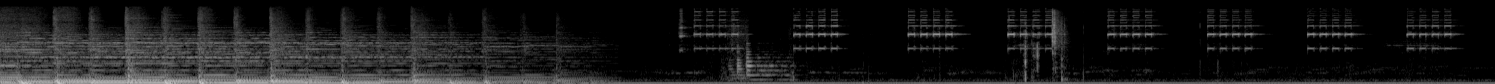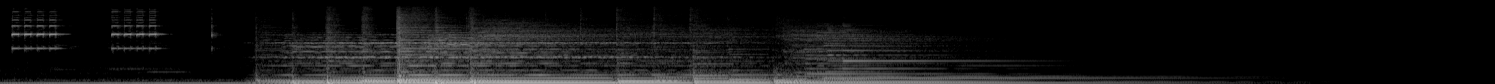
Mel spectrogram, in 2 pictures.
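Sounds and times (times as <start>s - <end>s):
fire alarm buzzer beeping: 6.8s - 16.7s.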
